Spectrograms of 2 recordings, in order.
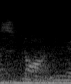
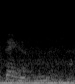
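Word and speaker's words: Staunton: The uh kind of in the middle of that it looks like Stuntton. It's pronounced Stanton.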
